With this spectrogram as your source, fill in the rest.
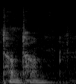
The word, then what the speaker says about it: Tintin: tinted stuff from the tintins shops and museums back there in brussels and he never says tintin he says tantan so yeah i guess in belgium language you don't say tintin so it starts off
